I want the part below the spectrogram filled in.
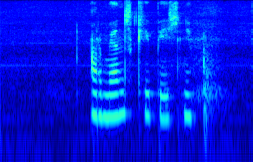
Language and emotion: Russian, neutral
